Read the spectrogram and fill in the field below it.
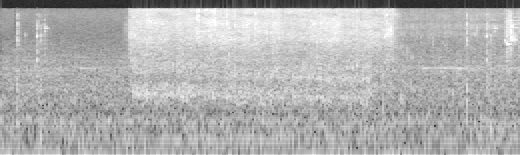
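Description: Gel sprays with a hiss.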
